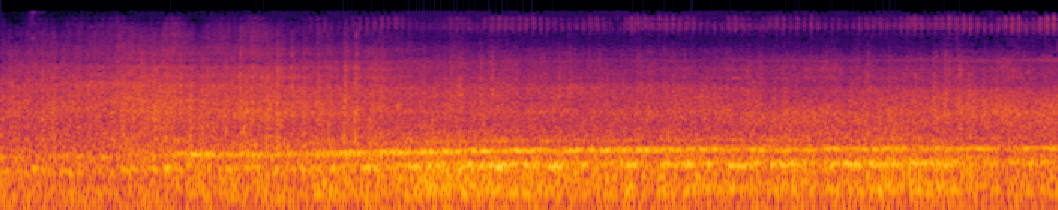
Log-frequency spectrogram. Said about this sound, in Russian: Электричка покачивается на бестыковых плетях рельсов, постукивает, минуя стрелочные переводы, шипит пневматикой дверей на остановочных платформах и снова разгоняется.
